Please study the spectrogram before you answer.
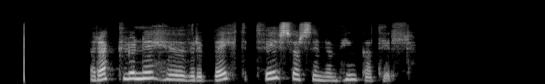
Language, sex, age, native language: Icelandic, female, 50-59, Icelandic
